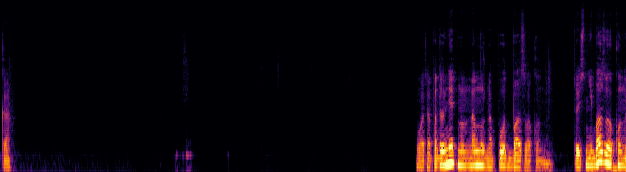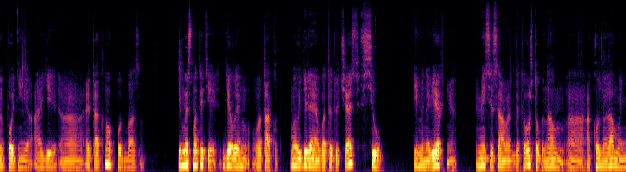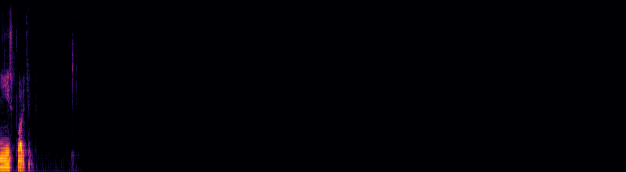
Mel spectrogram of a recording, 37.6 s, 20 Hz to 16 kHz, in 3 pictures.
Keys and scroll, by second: 0.4 Tab, 2.0 1, 27.0 g, 32.5 g, 34.2 1, 34.7 g, 35.5 z, 36.7 g.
